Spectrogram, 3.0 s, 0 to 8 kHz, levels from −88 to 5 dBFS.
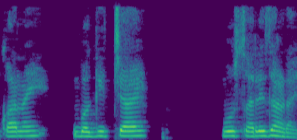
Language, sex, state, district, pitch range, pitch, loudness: Marathi, female, Maharashtra, Chandrapur, 250-265 Hz, 260 Hz, -22 LUFS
